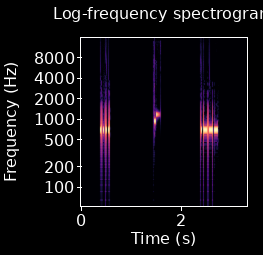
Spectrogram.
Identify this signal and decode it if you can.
Morse code, heard as a keyed tone, about 45 wpm, 700 Hz. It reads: H J
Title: Single Letters 45wpm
